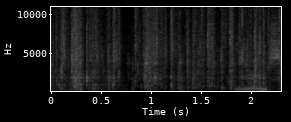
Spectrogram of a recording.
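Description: Foil wrapper of a 2012 Topps Tribute baseball card pack crinkling and rustling in the hands as it is peeled open, a rapid run of small crackles.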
